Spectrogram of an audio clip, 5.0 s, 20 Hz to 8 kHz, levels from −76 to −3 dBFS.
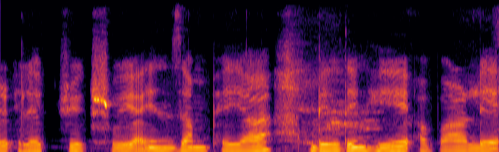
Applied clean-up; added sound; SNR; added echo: none; none; none; none.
